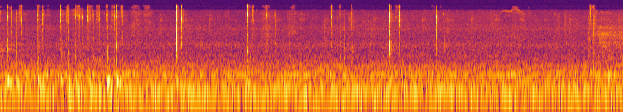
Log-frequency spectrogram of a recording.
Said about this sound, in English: I'm actually going to type in my username and my Active Directory credential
